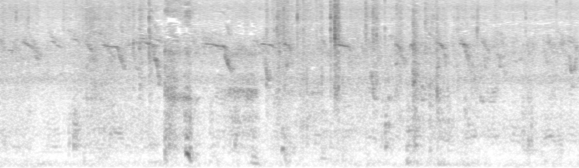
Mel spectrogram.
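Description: Birds chirping: short falling chirps repeating several times a second, with a single sharp knock a little under two seconds in.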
